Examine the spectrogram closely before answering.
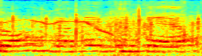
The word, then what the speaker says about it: Nanneddu meu: Sono bravissimi quindi carichiamo un po' e adesso nannet Meu giusto nannet Meu pronuncia dirige Marina Mattana canta il coro di voce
